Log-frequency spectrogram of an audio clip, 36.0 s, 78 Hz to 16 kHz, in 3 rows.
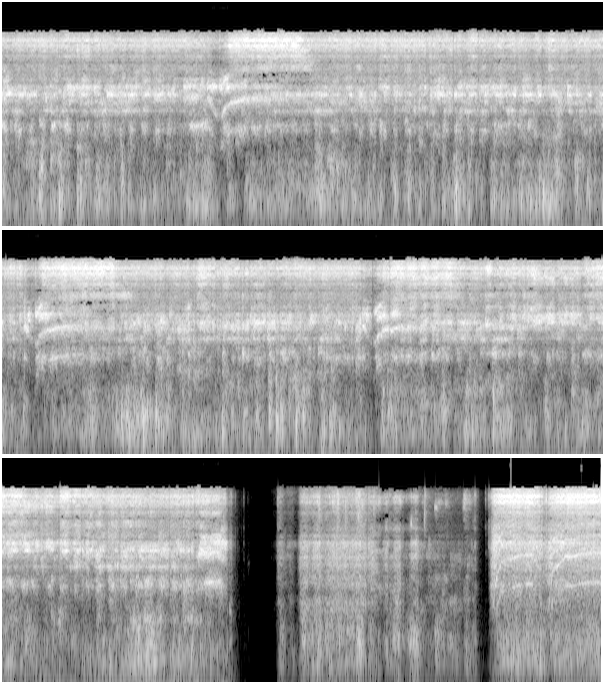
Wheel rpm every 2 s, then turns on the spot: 230, 230, 190, 230, 230, 230, 200, 230, 230, 220, 210, 230, 230, 240, 140, 20, 20, 110.
30-34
